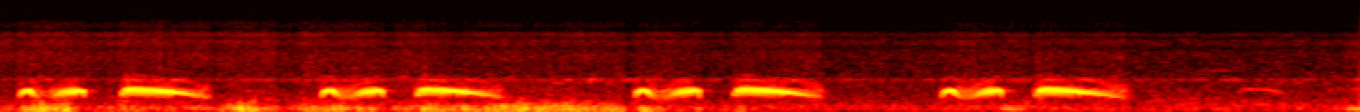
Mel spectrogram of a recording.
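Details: Spotted dove phrases repeated four times for luring rival males: each a quick double note followed by a longer bowed, falling coo, evenly spaced over low rumbling noise.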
